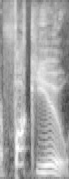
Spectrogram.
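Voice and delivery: normal talking voice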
